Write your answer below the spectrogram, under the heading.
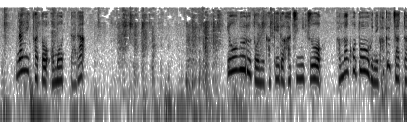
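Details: Brown tabby cat Ojako 'talking' indoors with dense, rapid strings of short arched meows. The notes come almost without pause, forming a brief lull midway and then a second lively burst.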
